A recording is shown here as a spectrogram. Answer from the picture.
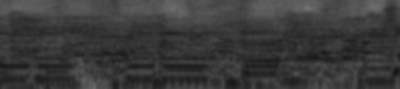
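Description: Live blues band playing between sung lines: electric guitar and electric bass.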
